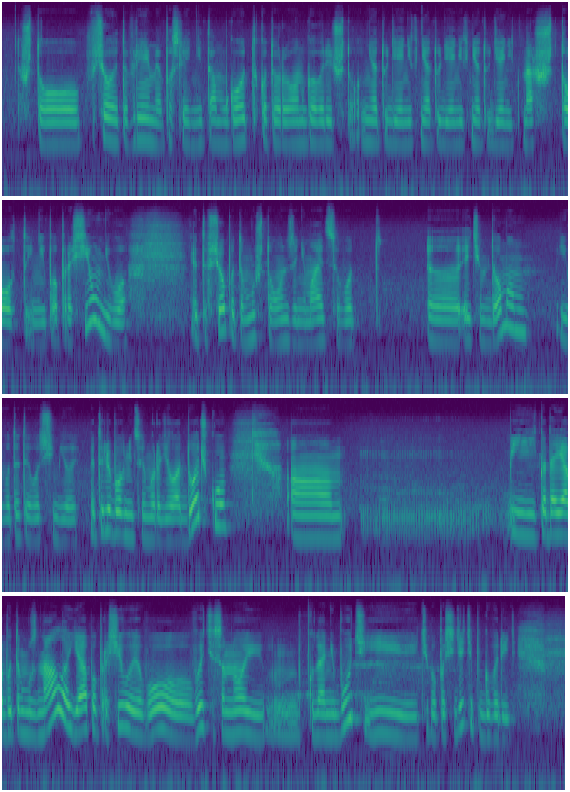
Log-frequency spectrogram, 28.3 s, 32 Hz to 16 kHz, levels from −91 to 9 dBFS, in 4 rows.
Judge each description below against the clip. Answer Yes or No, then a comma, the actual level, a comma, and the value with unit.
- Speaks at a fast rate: No, average, 135 wpm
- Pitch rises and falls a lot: No, average, 3.6 semitones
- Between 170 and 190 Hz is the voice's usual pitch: Yes, medium, 185 Hz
